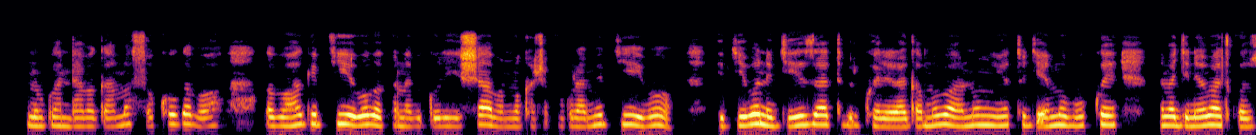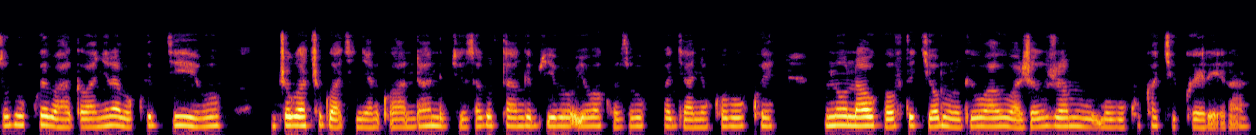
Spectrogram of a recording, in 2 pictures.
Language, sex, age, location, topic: Kinyarwanda, female, 25-35, Musanze, finance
